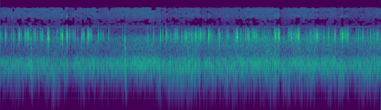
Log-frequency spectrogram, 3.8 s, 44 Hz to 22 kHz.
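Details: At a Latvian nest on 21 March 2018, a white-tailed eagle pair brings hay before a short mating; a fast run of sharp yelping notes rattles on throughout, over constant broadband hiss.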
